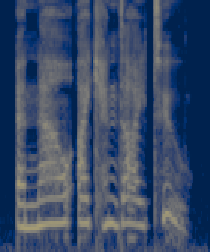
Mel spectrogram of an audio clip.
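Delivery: hushed, quiet murmur. With a blade in her chest, the narrator murmurs. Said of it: "I murmured".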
